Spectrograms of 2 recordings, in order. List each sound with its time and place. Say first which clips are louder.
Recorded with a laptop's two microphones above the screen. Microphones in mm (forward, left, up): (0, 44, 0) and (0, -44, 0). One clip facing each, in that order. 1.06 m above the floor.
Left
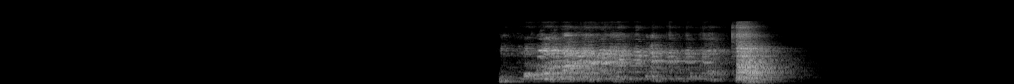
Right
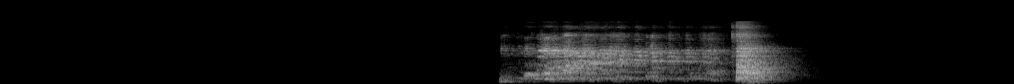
5.0 s laughter: left 1 dB; 20° left (ahead or behind), 0.8 m
7.3 s a pop: right 1 dB; 30° right (ahead or behind), 0.8 m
